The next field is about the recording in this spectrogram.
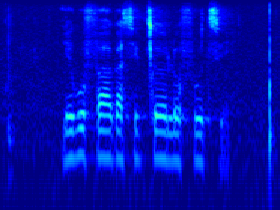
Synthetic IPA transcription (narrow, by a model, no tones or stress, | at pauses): lek̬ufak̬asiǀɛlɔfuːtʰḭ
